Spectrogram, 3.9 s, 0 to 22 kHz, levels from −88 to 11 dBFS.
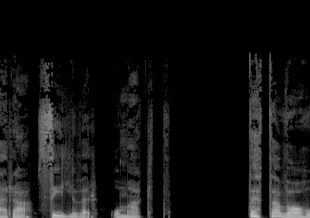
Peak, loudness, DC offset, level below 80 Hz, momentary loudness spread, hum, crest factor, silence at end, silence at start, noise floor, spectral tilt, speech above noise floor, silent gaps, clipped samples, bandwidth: -6 dBFS; -23 LUFS; under 0.1%; -54 dBFS; 11 LU; none; 18 dB; 0 s; 0 s; under -90 dBFS; -6.5 dB/octave; over 68 dB; none; under 0.1%; 16.5 kHz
